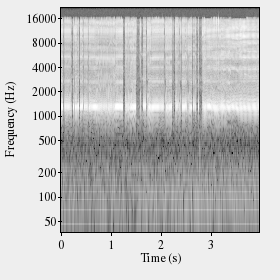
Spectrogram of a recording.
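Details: Brood X 17-year periodical cicadas emerging after 17 years underground, crawling all over a park in Pennsylvania; a steady, shrill droning tone holds almost throughout, broken by several brief gaps and short clicks.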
